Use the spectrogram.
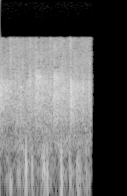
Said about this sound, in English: Please can you give our quiz team leaders a massive round of applause. They've been brilliant.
